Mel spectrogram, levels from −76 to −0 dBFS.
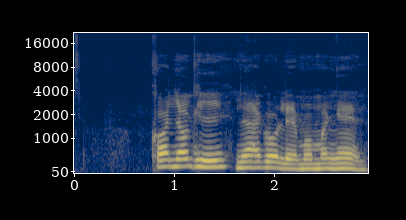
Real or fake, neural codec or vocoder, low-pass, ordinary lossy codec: fake; vocoder, 44.1 kHz, 128 mel bands, Pupu-Vocoder; none; none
